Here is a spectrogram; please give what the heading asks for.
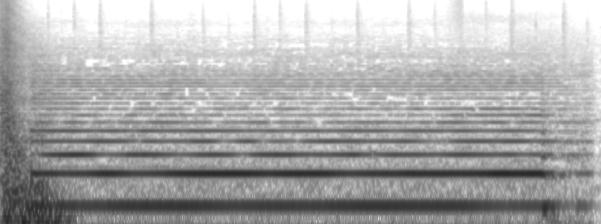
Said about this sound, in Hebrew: צופר נשמע הבוקר בנמל של אודסה בפעם הראשונה מאז החלה המלחמה באוקראינה. ספינה אוקראינית עמוסה תבואה יצאה לדרכה במסגרת הסכם שמאפשר לאוקראינה לייצא חיטה.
